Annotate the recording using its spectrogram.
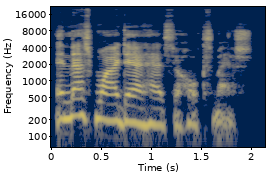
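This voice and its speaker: A woman's voice: fairly low pitch, unhurried, gravelly, no echo. A woman delivering a rambling religious monologue, meandering with frequent fillers and repeated words. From United States. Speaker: self-styled preacher.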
